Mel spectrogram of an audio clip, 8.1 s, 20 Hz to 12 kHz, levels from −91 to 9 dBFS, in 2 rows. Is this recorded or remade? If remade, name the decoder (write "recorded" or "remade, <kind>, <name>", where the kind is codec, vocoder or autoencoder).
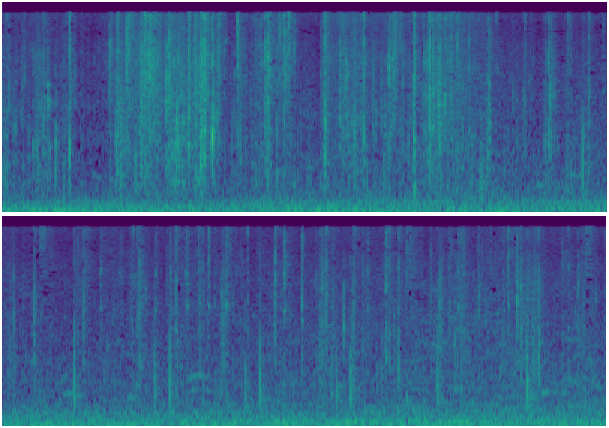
recorded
